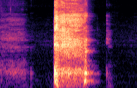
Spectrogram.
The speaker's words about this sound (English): I'm blaming my coughing on you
